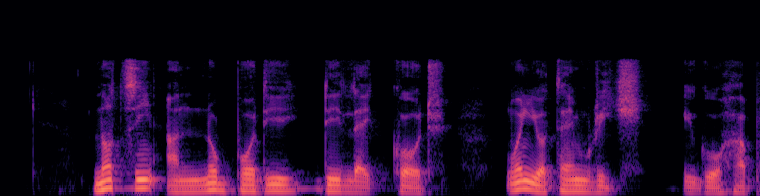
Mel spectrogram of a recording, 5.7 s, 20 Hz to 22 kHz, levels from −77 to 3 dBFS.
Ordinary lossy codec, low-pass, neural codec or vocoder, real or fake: Opus, 64 kbps; 7.2 kHz; codec, 16 kHz, 2 kbps, X-Codec, HuBERT features, trained on LibriSpeech; fake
